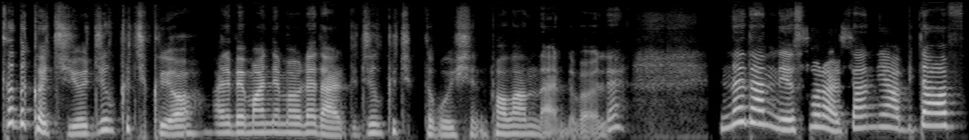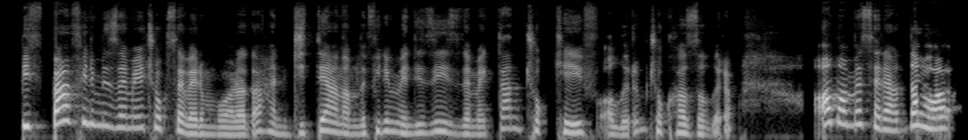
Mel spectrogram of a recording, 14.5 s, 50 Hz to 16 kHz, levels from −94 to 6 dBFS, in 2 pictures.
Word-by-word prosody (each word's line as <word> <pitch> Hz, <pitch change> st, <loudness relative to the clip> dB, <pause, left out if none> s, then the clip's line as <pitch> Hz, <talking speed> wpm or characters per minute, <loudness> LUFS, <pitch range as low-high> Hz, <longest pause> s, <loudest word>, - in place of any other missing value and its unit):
tadı 390 Hz, -1 st, +1 dB
kaçıyor, 170 Hz, -4 st, +1 dB
cılkı 240 Hz, -, -4 dB
çıkıyor. 165 Hz, 0 st, -1 dB
Hani, 190 Hz, 0 st, -3 dB
benim 190 Hz, 0 st, +2 dB
annem 190 Hz, 0 st, +1 dB
öyle 190 Hz, 0 st, 0 dB
derdi, 145 Hz, -2 st, 0 dB
"Cılkı 185 Hz, +3 st, -5 dB
çıktı 155 Hz, -4 st, -9 dB
bu 145 Hz, -1 st, -3 dB
işin," 145 Hz, -, -8 dB
falan 165 Hz, -1 st, -1 dB
derdi, -, -, -8 dB
böyle. 280 Hz, +3 st, -7 dB, 0.7 s
Neden 380 Hz, +2 st, +4 dB
diye 245 Hz, -1 st, +3 dB
sorarsan, 285 Hz, 0 st, 0 dB
ya, 290 Hz, -4 st, 0 dB
bir -, -, -14 dB
daha 335 Hz, -1 st, +7 dB
f 330 Hz, -, -15 dB, 0.3 s
bi 320 Hz, -1 st, +5 dB
ben 435 Hz, +4 st, +10 dB
film 400 Hz, -5 st, -1 dB
izlemeyi 295 Hz, -3 st, -3 dB
çok 280 Hz, -1 st, -3 dB
severim 165 Hz, -8 st, 0 dB
bu 155 Hz, -, -3 dB
arada, 150 Hz, +10 st, -1 dB
hani, 160 Hz, -6 st, -6 dB
ciddi 180 Hz, +9 st, -1 dB
anlamda 170 Hz, -4 st, -2 dB
film 215 Hz, +2 st, -4 dB
ve 175 Hz, -2 st, -3 dB
dizi 185 Hz, +4 st, -4 dB
izlemekten 165 Hz, -, -5 dB
çok 225 Hz, -3 st, -7 dB
keyif 195 Hz, -2 st, -1 dB
alırım, 155 Hz, +11 st, -6 dB
çok 215 Hz, -5 st, -6 dB
haz 180 Hz, -3 st, -1 dB
alırım 155 Hz, -, -5 dB, 0.6 s
ama 385 Hz, -1 st, +7 dB
mesela 300 Hz, -10 st, 0 dB
daha 280 Hz, -5 st, +7 dB
215 Hz, 195 wpm, -24 LUFS, -, 0.7 s, ben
